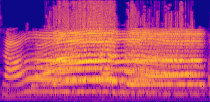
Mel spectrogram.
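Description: A child singing one long held note of a Carnatic swara exercise, sliding up into pitch at the start, over a steady low drone.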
